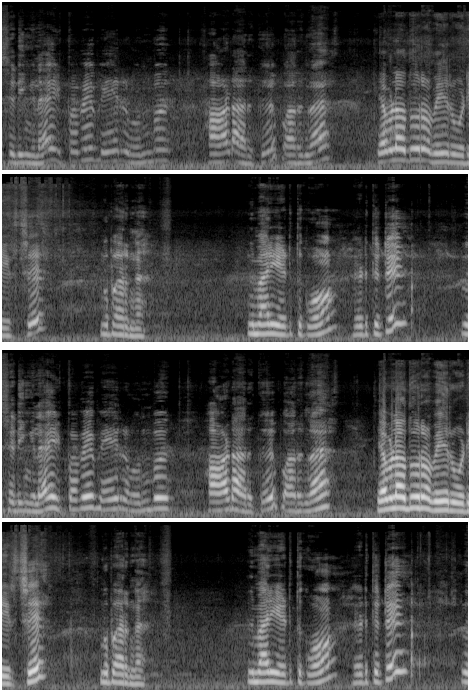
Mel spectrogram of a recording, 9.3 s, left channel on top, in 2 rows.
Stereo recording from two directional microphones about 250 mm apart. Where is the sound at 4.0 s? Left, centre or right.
Right.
